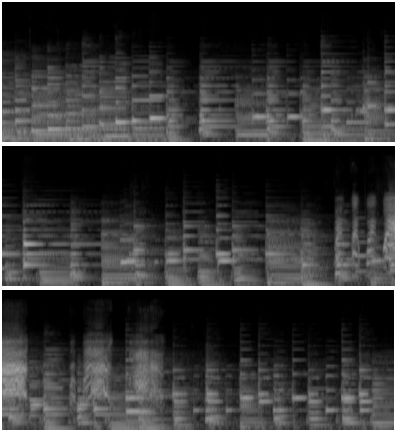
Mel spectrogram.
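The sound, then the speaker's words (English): A voice imitates a squawking hen, with a loud run of nasal cackles and squawks that grow shriller and harsher toward the end. “Let me hear a hen that's a squawking.”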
